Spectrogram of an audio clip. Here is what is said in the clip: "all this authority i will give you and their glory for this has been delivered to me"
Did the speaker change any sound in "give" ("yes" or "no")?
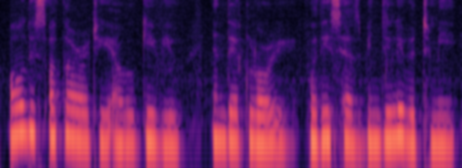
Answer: no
